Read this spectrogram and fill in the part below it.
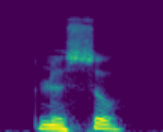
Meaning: seal (pattern; design)
- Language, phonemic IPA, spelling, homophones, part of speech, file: French, /so/, sceau, saut / sauts / sceaux / seau / sot, noun, Fr-sceau.ogg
